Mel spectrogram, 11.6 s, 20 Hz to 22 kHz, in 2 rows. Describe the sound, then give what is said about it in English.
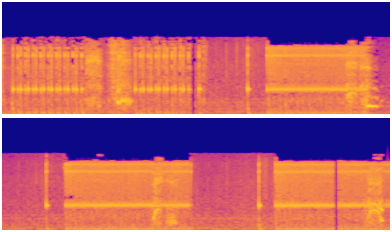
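A telephone being dialed direct: a quick run of rapid clicking pulses at the start, then long, steady line tones that cut off briefly and resume several times. “Operator, try that Murray Hill 4098 number for me just once more, please. You may dial that number direct.”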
